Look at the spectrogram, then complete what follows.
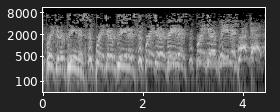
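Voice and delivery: building to a shout. Acted. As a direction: chant rising to a high yell.

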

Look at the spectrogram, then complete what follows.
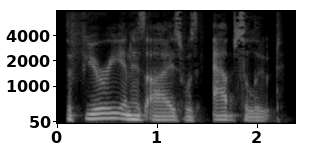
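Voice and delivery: usual speaking voice

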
